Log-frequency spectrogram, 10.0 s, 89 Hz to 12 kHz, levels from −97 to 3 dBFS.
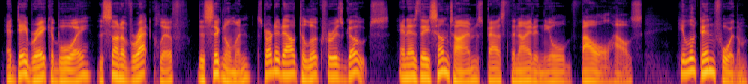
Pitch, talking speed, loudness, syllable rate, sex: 120 Hz, 205 wpm, -20 LUFS, 5.1 syllables/s, male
